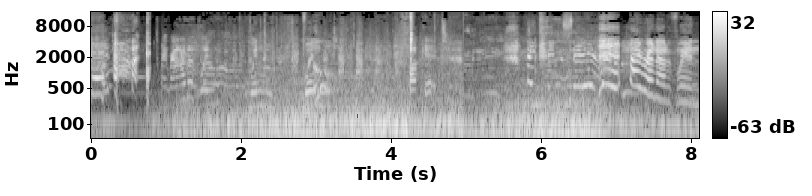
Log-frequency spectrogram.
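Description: Low, steady rumble of a moving car heard from inside the cabin, building after about a second, with snatches of women's voices over it.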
